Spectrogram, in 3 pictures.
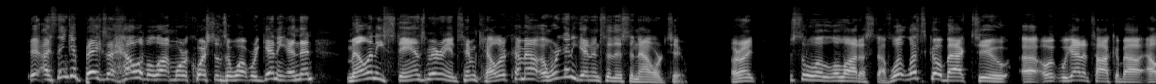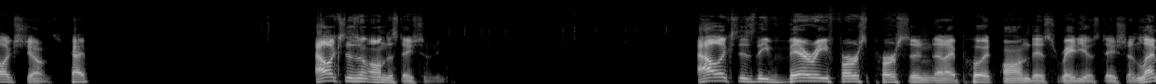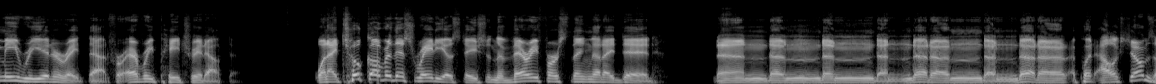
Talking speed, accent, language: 200 wpm, American, English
